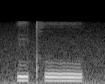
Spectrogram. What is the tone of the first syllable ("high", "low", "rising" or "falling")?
high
